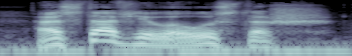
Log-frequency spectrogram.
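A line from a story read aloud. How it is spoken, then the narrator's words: Hopeless dead voice. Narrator (Russian): безнадежным мертвым голосом сказал ящик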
